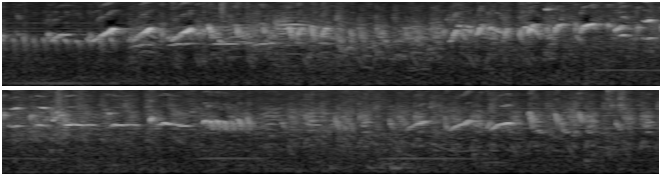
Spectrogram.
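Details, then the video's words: Several finches in an aviary with a canary, calling in quick bursts of sharp, high chirps and upslurred tweets that cluster into short runs, with a few faint lower tones beneath. "Aviary with finches and canary"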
